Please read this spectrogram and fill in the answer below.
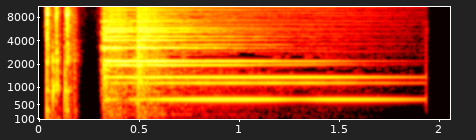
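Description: Subscribe-button notification-bell sound effect: a quick double click, then a bright bell ding struck twice in quick succession that rings out for about a second and a half before cutting off.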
